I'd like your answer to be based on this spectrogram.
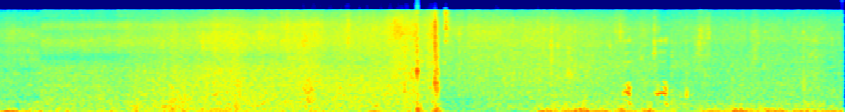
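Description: Ocean waves surge and break on a rocky shore at Elgol before dawn, a continuous loud wash of surf mixed with wind buffeting the microphone, with a brief lull in the middle before the water rushes in again.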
